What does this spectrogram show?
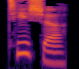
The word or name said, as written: teasha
